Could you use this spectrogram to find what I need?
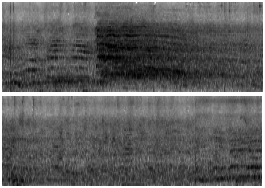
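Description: A large crowd of men and women cheers and shouts outdoors.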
